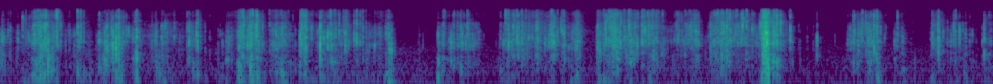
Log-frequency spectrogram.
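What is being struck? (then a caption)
Soft plastic bag of cotton pads. A soft plastic bag full of square cotton pads, with a drawstring top, is squeezed and scratched with long nails. It gives off bursts of bright, crisp crinkling and crunching in quick irregular clusters, with short silent gaps. There is almost no low end, and each rustle cuts off cleanly.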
